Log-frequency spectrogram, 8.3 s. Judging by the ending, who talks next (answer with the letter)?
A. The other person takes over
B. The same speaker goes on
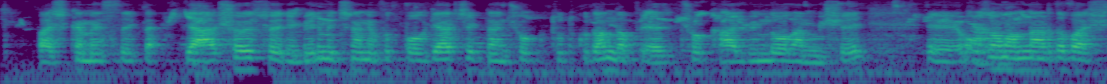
B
